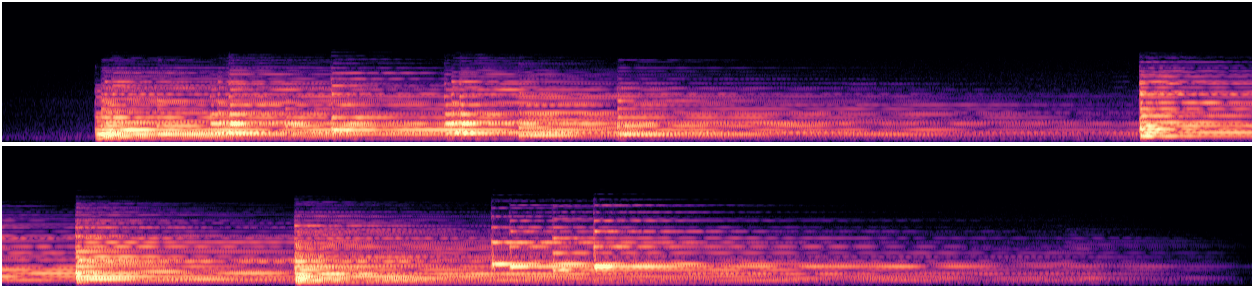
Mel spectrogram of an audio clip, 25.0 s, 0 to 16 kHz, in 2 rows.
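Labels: A grand, dramatic piano piece with soft, emotive melodies creating a romantic, cinematic ambience. 0:00.0 - 0:07.1
The piano notes gradually soften and fade, with the last chord gently decaying into silence, leaving a lingering romantic ambience. 0:07.3 - 0:11.1
A grand, dramatic piano piece with soft, emotive melodies creating a romantic, cinematic ambience. 0:11.3 - 0:19.6
The piano notes gradually soften and fade, with the last chord gently decaying into silence, leaving a lingering romantic ambience. 0:19.8 - 0:24.8

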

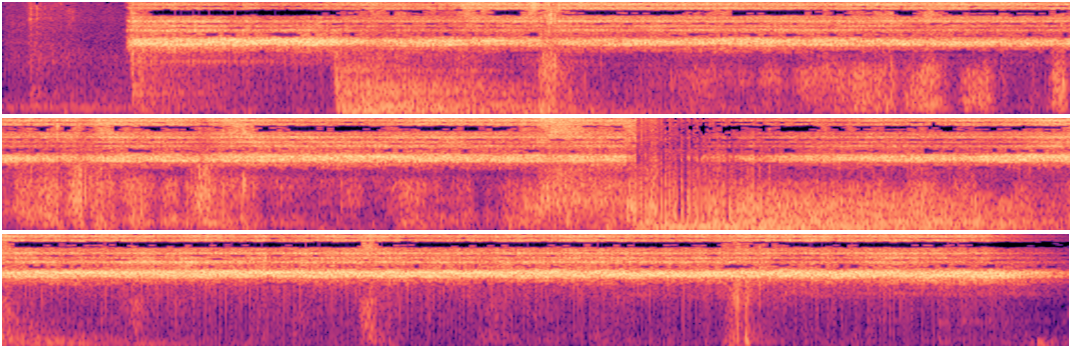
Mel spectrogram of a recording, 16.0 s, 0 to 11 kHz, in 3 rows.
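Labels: A loud, high-pitched siren wails continuously and gradually fades. 0:00.6 - 0:16.0
A loud banging sound occurs suddenly. 0:01.7 - 0:02.7
A second, much louder banging sound occurs and then gradually fades away. 0:08.4 - 0:10.7

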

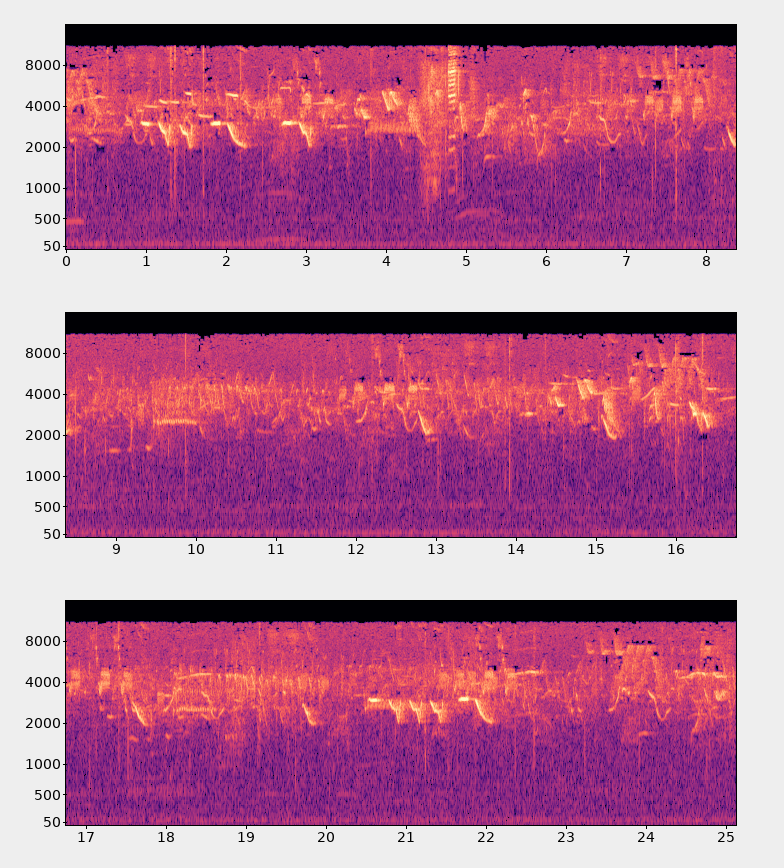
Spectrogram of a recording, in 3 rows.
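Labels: Birds chirping in an uneven pattern. 0:00.0 - 0:25.1

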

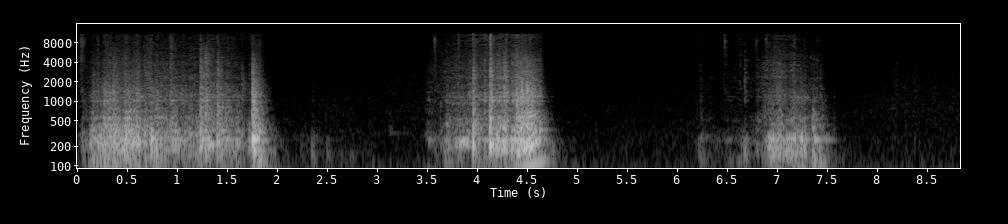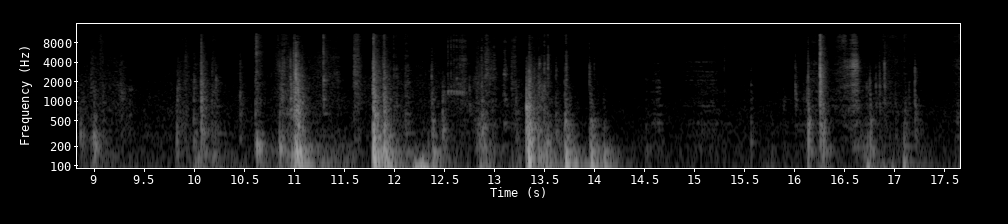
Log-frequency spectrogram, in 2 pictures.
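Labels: The sound of a large wooden object being moved against another. 0:00.0 - 0:02.0
The sound of a large wooden object being moved against another. 0:03.5 - 0:04.9
The sound of a large wooden object being moved against another. 0:06.9 - 0:07.6
Rubbing a small wooden object against another. 0:09.8 - 0:17.7

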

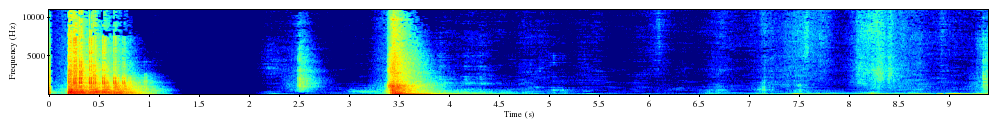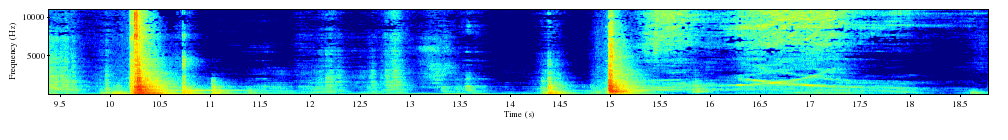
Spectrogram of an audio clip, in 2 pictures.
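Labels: A bonnet makes a sound. 0:00.0 - 0:01.1
A car door is being opened or closed. 0:03.4 - 0:04.0
A fiddle is being played. 0:10.1 - 0:11.2
The bonnet is being raised. 0:14.4 - 0:17.4

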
